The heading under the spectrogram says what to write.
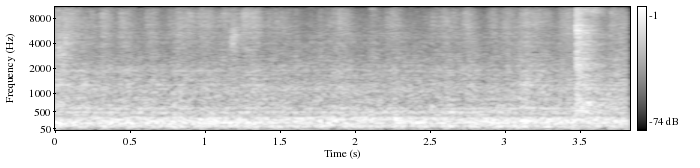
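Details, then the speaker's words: Newly installed gas clothes dryer on first start: a click, the burner flame igniting, then a steady, even rumble of the turning drum. Normal running. "And I don't know if you heard it, but this thing made a little click, and you can hear the fire flame up."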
